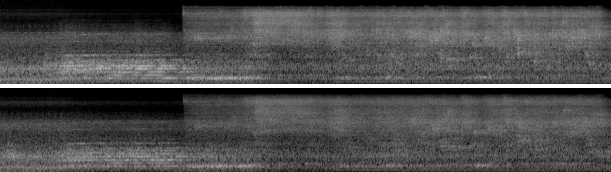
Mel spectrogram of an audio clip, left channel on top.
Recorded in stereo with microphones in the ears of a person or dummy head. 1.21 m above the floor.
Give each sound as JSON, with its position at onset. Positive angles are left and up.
{"t": 0.5, "sound": "singing", "side_deg": 45, "distance_m": 1.0}
{"t": 1.8, "sound": "a running tap", "side_deg": 70, "distance_m": 2.5}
